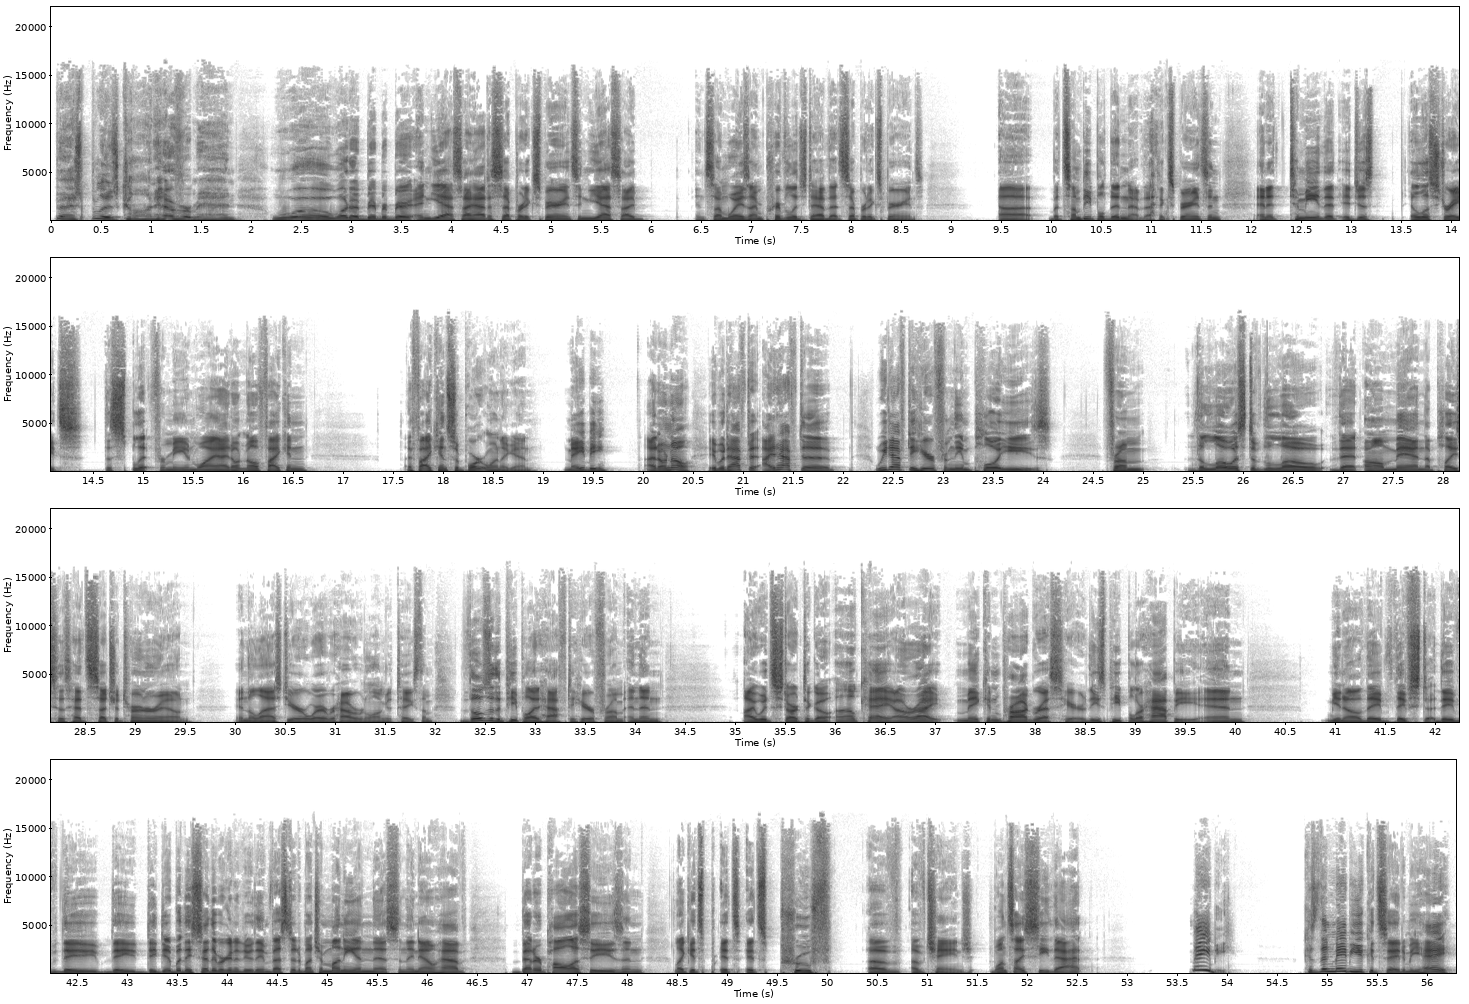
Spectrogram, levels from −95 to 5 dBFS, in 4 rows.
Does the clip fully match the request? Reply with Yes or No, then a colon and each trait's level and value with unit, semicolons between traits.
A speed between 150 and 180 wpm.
No: average, 200 wpm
